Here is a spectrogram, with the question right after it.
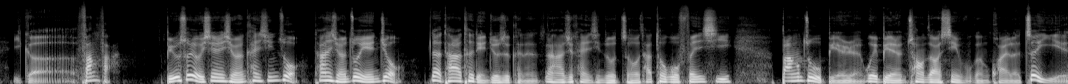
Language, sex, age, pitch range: Chinese, male, 20-39, 90-120 Hz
